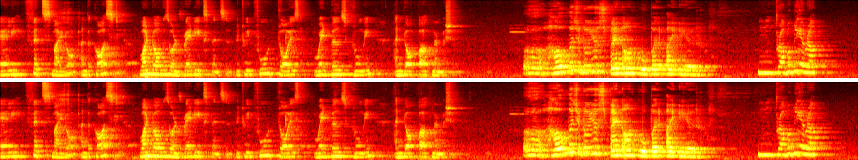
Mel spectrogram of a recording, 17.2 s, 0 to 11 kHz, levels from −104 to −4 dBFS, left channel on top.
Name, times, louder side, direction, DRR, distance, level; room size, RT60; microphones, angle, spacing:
voice 1, 0.0-2.3 2.6-7.5 7.9-9.1 10.2-10.5 15.2-16.3, left 1 dB, 10° left, 0.5 m, -26 dB
voice 2, 10.5-14.1, right 2 dB, 70° right, 1.0 m, -18 dB
17.0 x 6.5 x 3.6 m
head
